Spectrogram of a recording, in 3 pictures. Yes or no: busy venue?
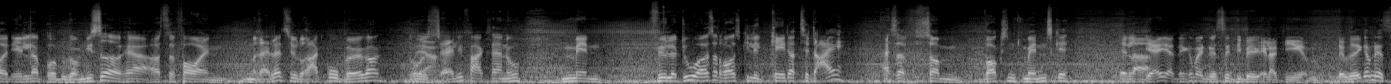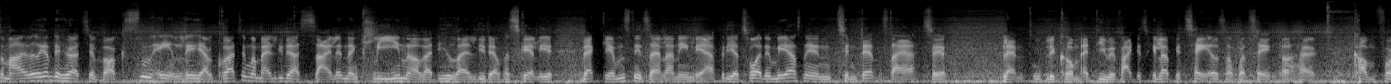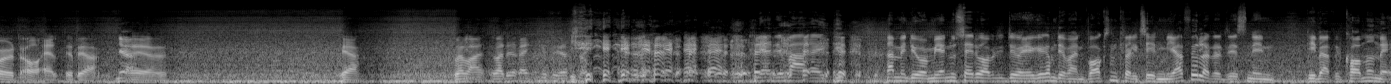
yes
